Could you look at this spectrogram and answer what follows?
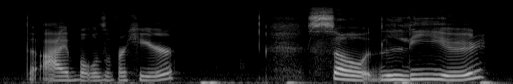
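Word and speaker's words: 리을: It's not like R or L, but they are the most similar pronunciation in alphabet, okay? So Try It's like the flick on the tongue on top of your mouth.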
